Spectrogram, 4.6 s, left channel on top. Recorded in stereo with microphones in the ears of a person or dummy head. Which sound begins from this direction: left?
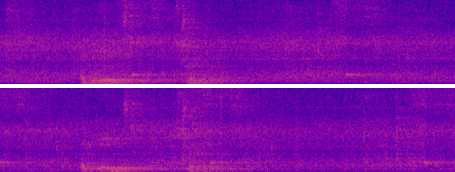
A woman speaking, at 0.8 s.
